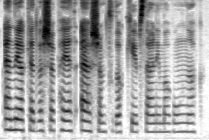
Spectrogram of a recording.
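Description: A woman's voice: medium pitch, level tone, fairly bright tone, clear, resonant tone, dry recording, natural voice. A woman reading the lines of Gertrud, a fussy, hard-to-please female turtle dove who is looking for a home, in a storybook voice. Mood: delighted.

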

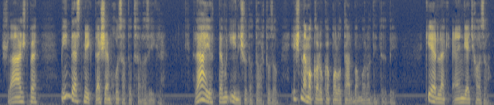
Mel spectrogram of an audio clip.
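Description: Brief: male reader voicing an earnest little fairy girl, animated, leaps up in pitch when stirred. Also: slight background noise. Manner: rises high and loud when excited. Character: curious small fairy girl, gentle and earnest.

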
